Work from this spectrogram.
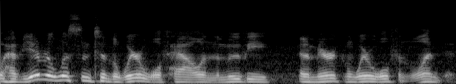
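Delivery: ordinary talk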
